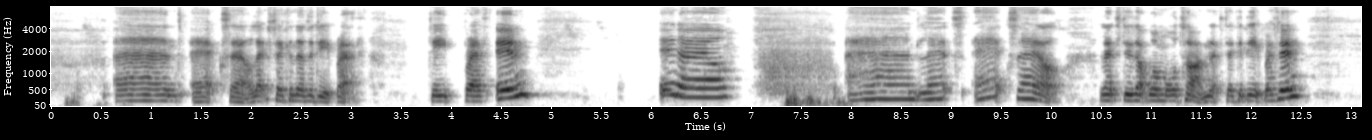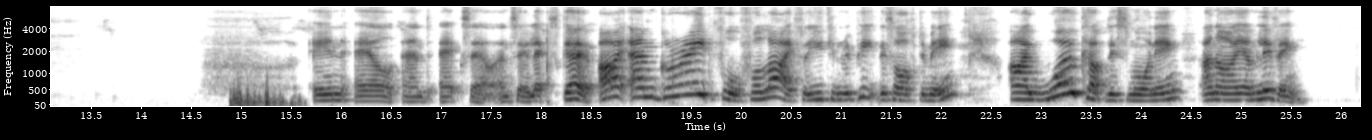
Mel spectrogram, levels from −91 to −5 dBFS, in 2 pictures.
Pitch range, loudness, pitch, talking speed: 175-280 Hz, -25 LUFS, 210 Hz, 125 wpm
